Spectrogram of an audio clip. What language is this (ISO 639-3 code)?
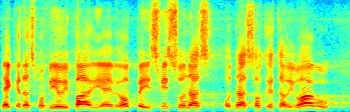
srp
